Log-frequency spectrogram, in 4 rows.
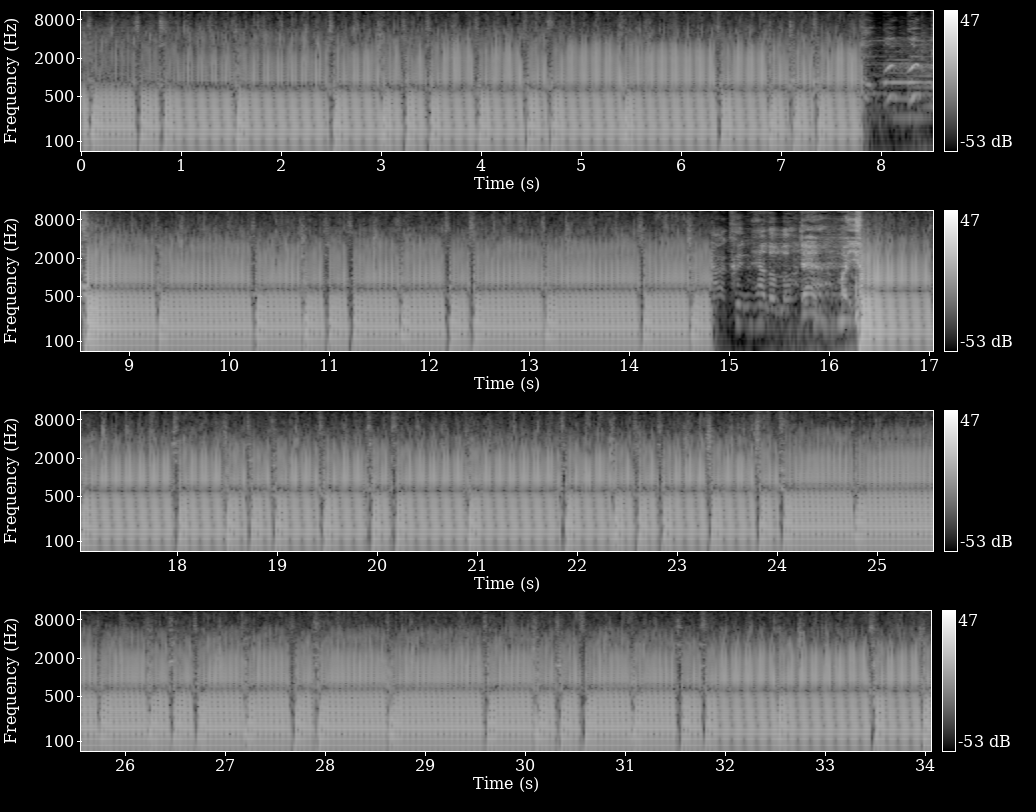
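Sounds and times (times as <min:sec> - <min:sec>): loud bass-heavy music: 0:00.0 - 0:15.0, 0:15.8 - 0:34.0.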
